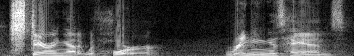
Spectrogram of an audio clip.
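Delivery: usual speaking voice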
